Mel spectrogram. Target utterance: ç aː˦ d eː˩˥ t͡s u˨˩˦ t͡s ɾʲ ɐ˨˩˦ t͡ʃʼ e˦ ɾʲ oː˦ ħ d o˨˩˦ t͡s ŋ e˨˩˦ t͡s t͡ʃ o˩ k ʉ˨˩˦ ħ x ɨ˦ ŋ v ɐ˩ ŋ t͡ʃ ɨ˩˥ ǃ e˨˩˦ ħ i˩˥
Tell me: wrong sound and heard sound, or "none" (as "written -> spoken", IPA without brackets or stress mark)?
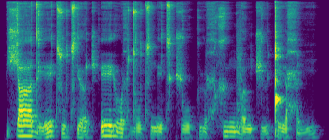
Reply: none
